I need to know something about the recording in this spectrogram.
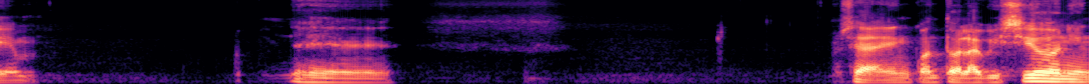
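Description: A young man speaks calmly over an online call, with pauses.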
